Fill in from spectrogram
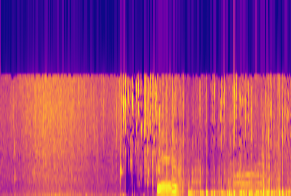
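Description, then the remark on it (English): Beer pours: a steady fizzy hiss at first, then louder gurgling glugs with shifting, wavering tones as the liquid splashes into the glass. “The beer pouring.”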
